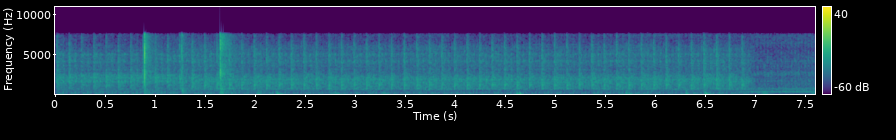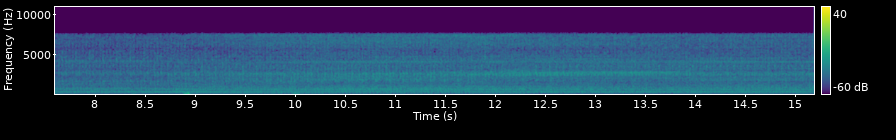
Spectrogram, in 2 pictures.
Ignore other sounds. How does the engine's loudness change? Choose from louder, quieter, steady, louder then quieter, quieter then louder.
steady.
